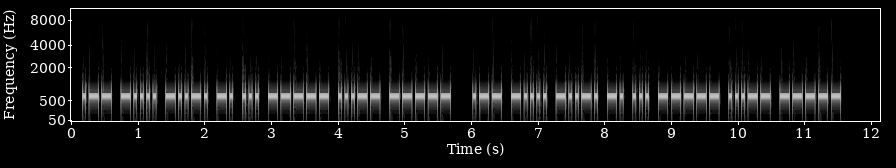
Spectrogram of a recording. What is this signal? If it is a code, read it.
Morse code, heard as a keyed tone, about 24 wpm, 650 Hz. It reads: W6/NS030 W6/NS030
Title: SOTA QSO Practice 25wpm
